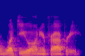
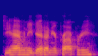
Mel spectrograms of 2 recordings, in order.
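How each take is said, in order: First: Fast, blunt and matter-of-fact; quick flat-out ask about what they owe; blunt question. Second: Fast, light and higher, breezy; upbeat, friendly take on the debt question. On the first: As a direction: fire it off bluntly, no softening. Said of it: "it's very blunt". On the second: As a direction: toss it off cheerfully, no weight on it. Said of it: "It's, it's upbeat". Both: Shown as a demonstration.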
